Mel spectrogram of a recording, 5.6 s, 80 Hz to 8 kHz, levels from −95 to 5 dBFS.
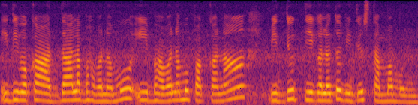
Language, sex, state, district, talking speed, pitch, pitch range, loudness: Telugu, female, Telangana, Adilabad, 130 wpm, 220 Hz, 200-230 Hz, -16 LUFS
